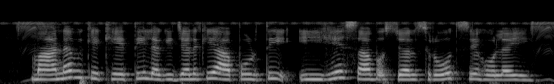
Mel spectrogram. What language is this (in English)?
Magahi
